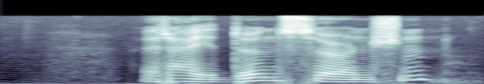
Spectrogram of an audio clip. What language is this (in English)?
Norwegian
